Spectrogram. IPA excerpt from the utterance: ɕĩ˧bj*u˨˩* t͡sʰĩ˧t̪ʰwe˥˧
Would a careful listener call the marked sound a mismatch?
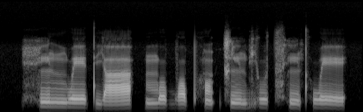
yes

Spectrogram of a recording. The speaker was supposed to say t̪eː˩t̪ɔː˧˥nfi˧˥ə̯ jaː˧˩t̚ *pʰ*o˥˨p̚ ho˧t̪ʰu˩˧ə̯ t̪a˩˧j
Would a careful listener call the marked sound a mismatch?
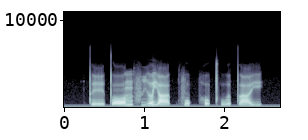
yes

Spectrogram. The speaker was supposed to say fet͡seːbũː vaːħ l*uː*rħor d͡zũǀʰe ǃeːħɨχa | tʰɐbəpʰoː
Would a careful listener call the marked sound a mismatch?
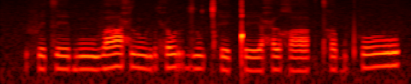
yes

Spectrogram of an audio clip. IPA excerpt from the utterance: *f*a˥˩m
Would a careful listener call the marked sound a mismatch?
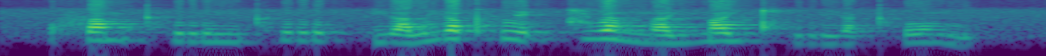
no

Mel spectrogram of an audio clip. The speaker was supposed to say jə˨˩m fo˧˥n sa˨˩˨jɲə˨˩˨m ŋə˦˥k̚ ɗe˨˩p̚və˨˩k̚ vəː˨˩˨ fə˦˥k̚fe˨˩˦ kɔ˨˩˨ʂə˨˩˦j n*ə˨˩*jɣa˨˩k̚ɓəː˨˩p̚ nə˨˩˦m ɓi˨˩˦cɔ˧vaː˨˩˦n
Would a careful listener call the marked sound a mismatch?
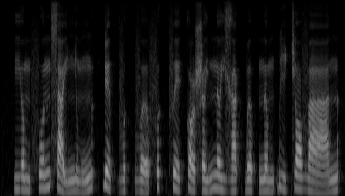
no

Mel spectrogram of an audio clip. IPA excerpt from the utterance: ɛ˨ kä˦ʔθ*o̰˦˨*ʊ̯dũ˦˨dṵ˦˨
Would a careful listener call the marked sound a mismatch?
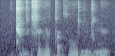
yes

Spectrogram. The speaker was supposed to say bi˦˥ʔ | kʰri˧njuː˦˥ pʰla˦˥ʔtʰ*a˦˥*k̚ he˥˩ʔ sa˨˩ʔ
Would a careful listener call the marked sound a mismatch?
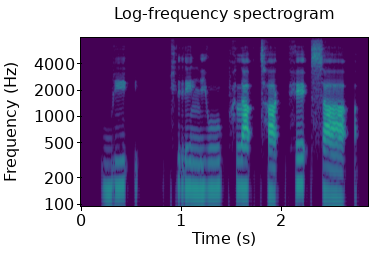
yes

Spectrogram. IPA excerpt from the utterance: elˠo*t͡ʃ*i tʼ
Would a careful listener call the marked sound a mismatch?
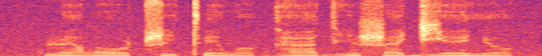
yes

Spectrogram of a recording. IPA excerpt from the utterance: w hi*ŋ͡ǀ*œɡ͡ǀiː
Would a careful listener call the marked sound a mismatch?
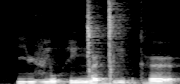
no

